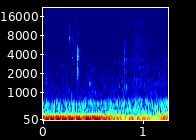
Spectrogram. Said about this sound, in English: I can give the car a little test drive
